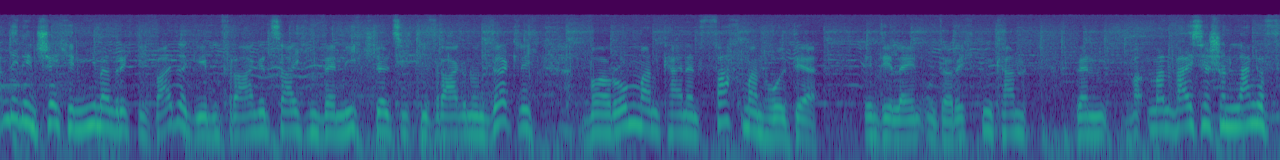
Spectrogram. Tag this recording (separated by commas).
Speech, Rock and roll, Music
